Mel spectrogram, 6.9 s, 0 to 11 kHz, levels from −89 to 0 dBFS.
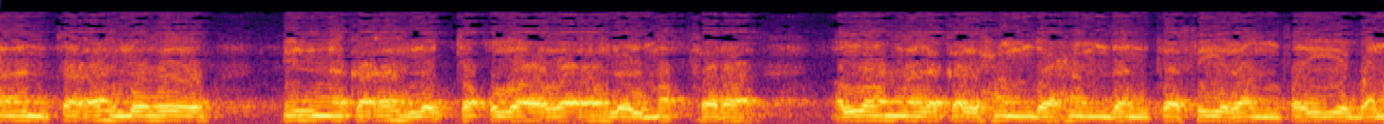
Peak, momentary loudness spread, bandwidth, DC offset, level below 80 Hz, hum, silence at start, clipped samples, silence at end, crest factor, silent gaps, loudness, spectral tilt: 0 dBFS; 5 LU; 7.8 kHz; under 0.1%; -46 dBFS; none; 0 s; under 0.1%; 0 s; 8 dB; none; -10 LUFS; -8 dB/octave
